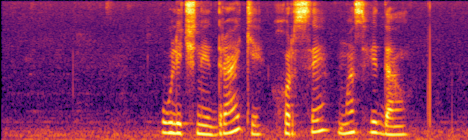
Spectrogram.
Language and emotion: Russian, neutral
